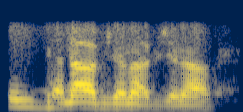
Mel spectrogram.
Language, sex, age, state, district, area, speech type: Kashmiri, male, 30-45, Jammu and Kashmir, Kupwara, rural, conversation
